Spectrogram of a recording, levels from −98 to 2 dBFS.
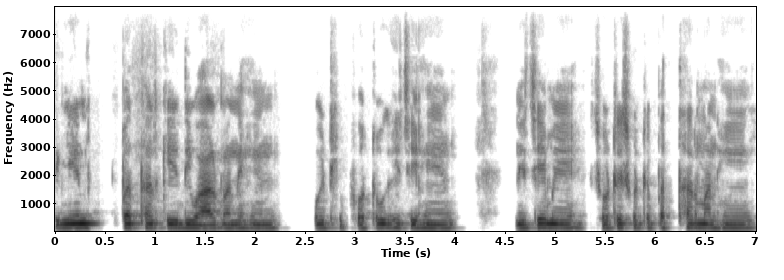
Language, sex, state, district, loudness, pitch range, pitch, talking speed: Chhattisgarhi, male, Chhattisgarh, Jashpur, -24 LUFS, 130-145 Hz, 135 Hz, 145 wpm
